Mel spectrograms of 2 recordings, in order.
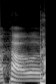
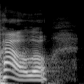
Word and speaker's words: Paolo: And Paolo, right? – Yeah, Paolo. – Paolo. And sorry, I have to say it like Lizzie McGuire.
